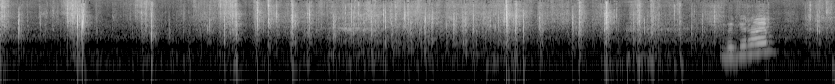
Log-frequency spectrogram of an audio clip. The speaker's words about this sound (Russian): Открываем конверты.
